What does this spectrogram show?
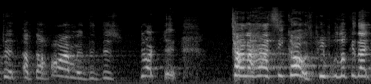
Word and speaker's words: Ta-Nehisi: Ta-Nehisi Coates. People look at that name. Oh, no, that's Ta-Nehisi. Well, no, it's pronounced Ta-Nehisi.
